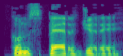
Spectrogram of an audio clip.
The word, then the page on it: conspergere: Italian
